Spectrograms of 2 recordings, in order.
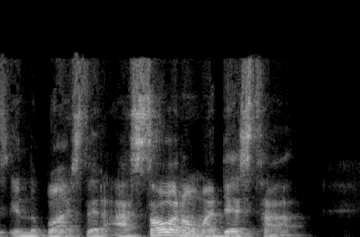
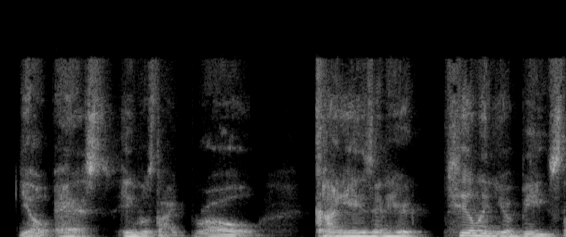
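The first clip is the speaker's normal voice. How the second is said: mock hushed whisper. Retelling a phone call from someone outside the studio, imitating someone whispering. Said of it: "he's whispering".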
